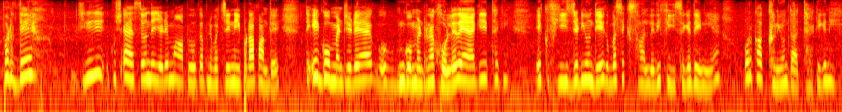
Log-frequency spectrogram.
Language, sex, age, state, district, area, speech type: Dogri, female, 18-30, Jammu and Kashmir, Samba, rural, spontaneous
